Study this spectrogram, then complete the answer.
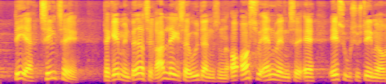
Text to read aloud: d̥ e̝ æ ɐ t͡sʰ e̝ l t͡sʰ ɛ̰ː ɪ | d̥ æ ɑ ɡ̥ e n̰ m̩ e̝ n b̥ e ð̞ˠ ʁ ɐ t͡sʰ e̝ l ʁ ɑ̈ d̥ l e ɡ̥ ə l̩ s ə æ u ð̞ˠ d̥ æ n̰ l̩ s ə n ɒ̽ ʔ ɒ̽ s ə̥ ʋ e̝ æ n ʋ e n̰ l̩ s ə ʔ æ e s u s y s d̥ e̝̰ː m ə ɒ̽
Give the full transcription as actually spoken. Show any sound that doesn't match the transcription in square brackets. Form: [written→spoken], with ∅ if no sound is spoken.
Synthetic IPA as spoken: d̥ e̝ æ ɐ t͡sʰ e̝ l t͡sʰ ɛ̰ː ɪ | d̥ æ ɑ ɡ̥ e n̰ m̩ e̝ n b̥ e ð̞ˠ ʁ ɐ t͡sʰ e̝ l ʁ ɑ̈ d̥ l e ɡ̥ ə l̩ s ə æ u ð̞ˠ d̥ æ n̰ l̩ s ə n ɒ̽ ʔ ɒ̽ s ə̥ ʋ e̝ æ n ʋ e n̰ l̩ s ə ʔ æ e s u s y s d̥ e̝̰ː m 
